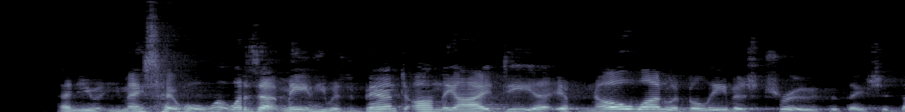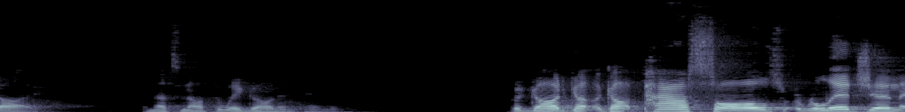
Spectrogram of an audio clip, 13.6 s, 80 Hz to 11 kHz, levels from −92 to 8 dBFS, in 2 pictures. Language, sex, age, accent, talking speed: English, male, 50-69, American, 185 wpm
